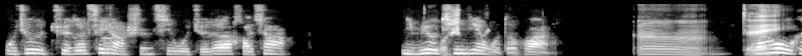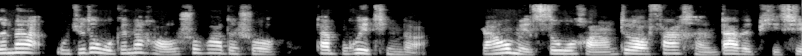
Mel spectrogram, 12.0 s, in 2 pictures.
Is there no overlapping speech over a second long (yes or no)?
yes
